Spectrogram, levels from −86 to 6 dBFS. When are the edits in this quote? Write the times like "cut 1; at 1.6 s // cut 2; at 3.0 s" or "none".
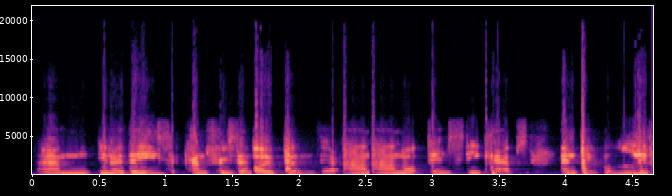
cut 1; at 1.6 s // cut 2; at 2.5 s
